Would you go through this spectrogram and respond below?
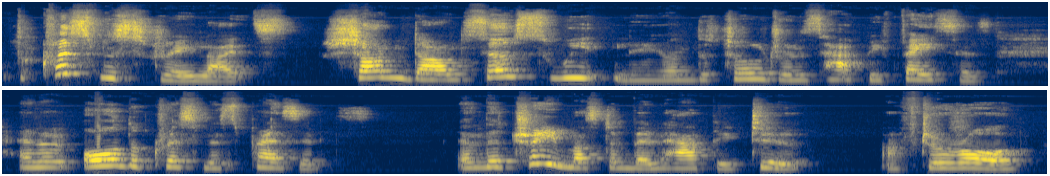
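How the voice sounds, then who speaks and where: A woman reading a children's story aloud as an expressive narrator. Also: a little high, measured pace. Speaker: storybook reader.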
